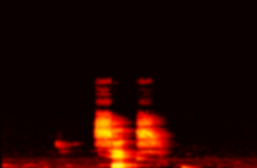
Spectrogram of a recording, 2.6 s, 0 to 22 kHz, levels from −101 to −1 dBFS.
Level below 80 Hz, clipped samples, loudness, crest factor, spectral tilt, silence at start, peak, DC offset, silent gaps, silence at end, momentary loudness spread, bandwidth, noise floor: -76 dBFS; under 0.1%; -24 LUFS; 24 dB; -2.5 dB/octave; 0.95 s; -4 dBFS; under 0.1%; none; 1 s; 16 LU; 7.8 kHz; -82 dBFS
